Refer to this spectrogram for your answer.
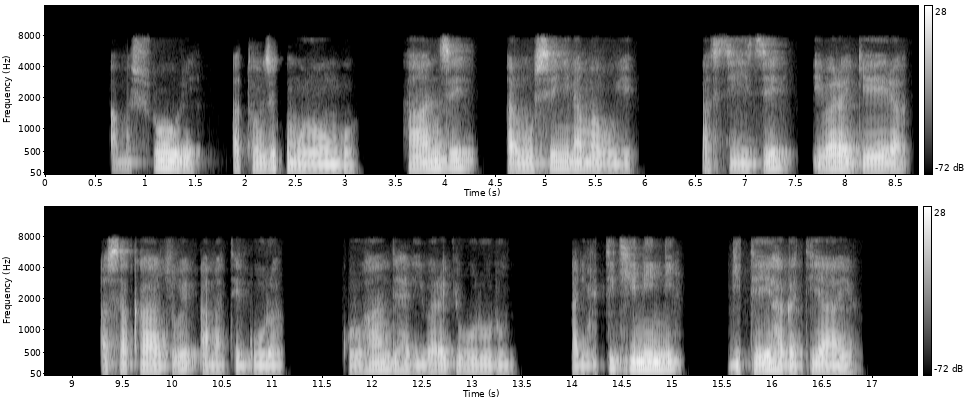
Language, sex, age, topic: Rundi, female, 36-49, education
